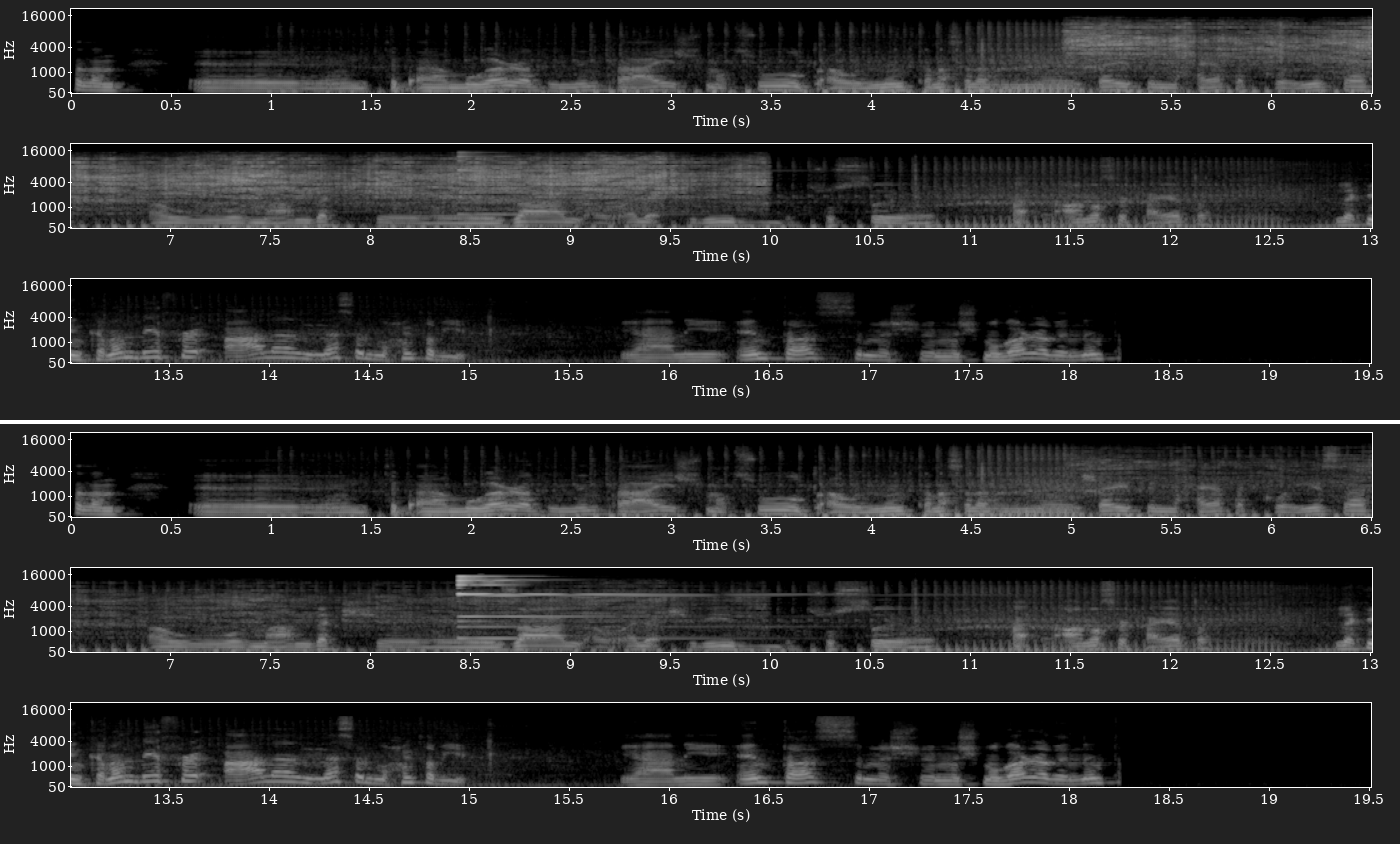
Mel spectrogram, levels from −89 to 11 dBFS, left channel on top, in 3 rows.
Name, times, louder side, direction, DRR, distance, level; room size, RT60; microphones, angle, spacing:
voice 1, 0.0-6.5 6.9-12.2 12.8-15.0 15.8-18.3, right 2 dB, 20° right, 0.9 m, -43 dB
Motor vehicle (road), 1.0-17.1, equal, 5° right, 2.3 m, -53 dB
sound 1, 5.0-10.0, left 16 dB, 75° left, 0.6 m, -39 dB
sound 2, 8.4-10.2, right 21 dB, 85° right, 0.3 m, -29 dB
head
